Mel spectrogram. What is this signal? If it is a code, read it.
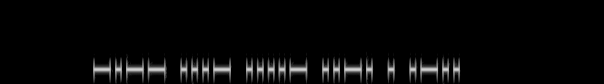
Morse code, heard as a keyed tone, about 22 wpm, 700 Hz. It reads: YV4FEL
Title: DXCC-100 Call Signs - 6 Characters - Repeated 3x - 22wpm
